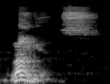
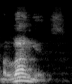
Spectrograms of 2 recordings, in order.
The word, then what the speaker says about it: Melungeons: It's spelled MELUNGEONS. Malungans. If you be on my ass and shit, I never know when you trying to be funny and shit. Yep, Malungans.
